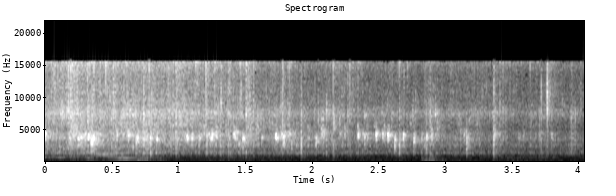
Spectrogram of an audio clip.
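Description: Chopped garlic, shallots, ginger and lemongrass sizzling in hot oil in a wok, a steady frying hiss with occasional scrapes and clicks of a wooden spatula stirring them.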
